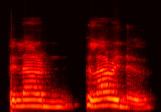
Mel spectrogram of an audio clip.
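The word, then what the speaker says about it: Pylarinou: EFI and then p-y-l-a-r-i-n-o-u and how do you pronounce that um palarino good thanks for that that was Thomas putting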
